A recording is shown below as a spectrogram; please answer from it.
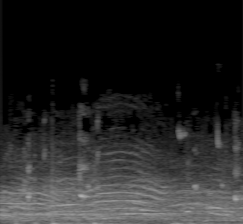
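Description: A basketball being dribbled on a hardwood court: a steady run of low bounces, with crowd voices faint behind.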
